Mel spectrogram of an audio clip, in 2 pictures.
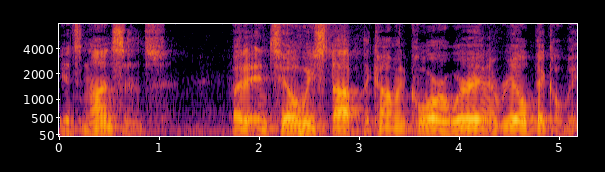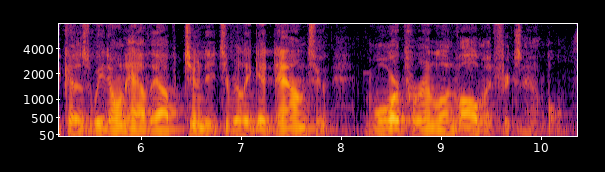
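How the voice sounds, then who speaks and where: Flat and monotone, the speech moves at a moderate pace, with audible room echo. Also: man, fairly low pitch for a man. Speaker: education speaker at a town hall. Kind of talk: town hall Q&A answer.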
